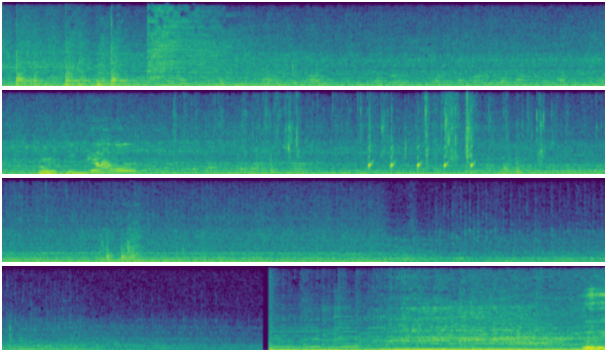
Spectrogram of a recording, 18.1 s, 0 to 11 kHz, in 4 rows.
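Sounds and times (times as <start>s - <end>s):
vehicle engine droning: 0.0s - 18.0s
quick high beeps: 7.2s - 8.2s.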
